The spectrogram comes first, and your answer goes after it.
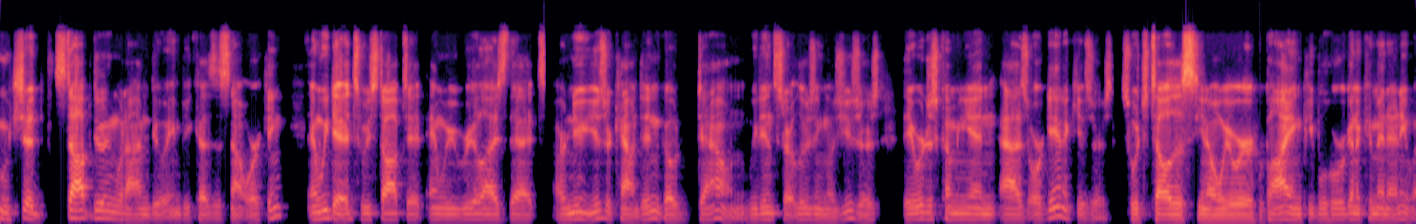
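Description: A man speaks at a fairly quick pace with a fairly low pitch and fairly even intonation, in a plain, everyday voice. The background is quiet. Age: 40s. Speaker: video game developer. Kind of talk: interview. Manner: casual.

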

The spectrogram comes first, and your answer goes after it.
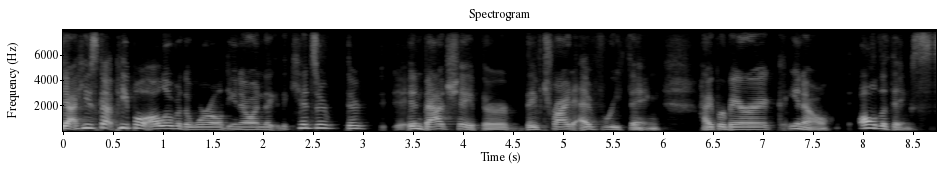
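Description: Speaking at a moderate pace, a woman with an unremarkable speaking voice uses lively intonation at a medium pitch, recorded dry and close with no echo over a quiet background. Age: 40s. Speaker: quantum health coach. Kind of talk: casual chat.

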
